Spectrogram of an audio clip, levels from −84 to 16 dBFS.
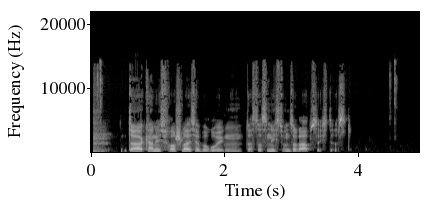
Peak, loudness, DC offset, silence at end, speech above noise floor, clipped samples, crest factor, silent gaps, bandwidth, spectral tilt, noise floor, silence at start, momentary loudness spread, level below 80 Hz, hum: -2 dBFS; -21 LUFS; under 0.1%; 0.35 s; 48 dB; under 0.1%; 22 dB; none; 15.5 kHz; -2 dB/octave; -70 dBFS; 0.05 s; 19 LU; -64 dBFS; none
